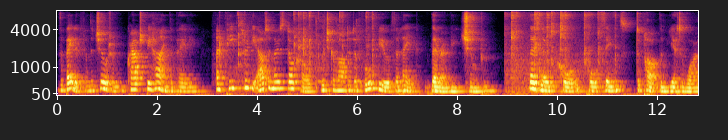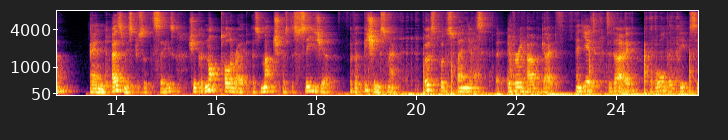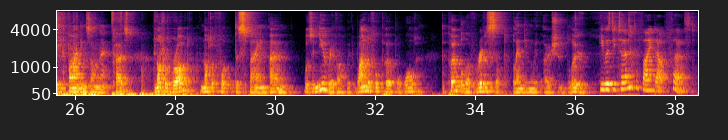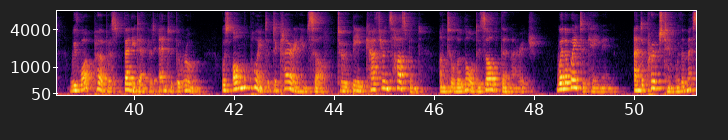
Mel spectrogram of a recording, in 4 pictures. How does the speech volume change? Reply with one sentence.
The loudness of the speech goes down.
